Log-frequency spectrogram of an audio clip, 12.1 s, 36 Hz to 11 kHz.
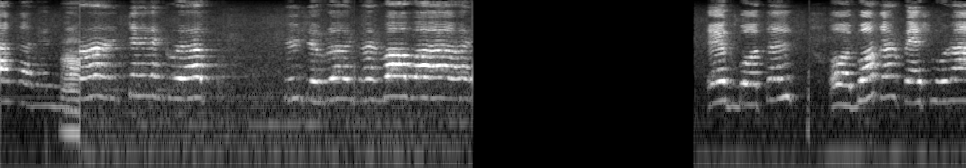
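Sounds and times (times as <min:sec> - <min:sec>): child singing: 0:00.0 - 0:02.7, 0:03.6 - 0:05.9, 0:08.8 - 0:12.0.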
